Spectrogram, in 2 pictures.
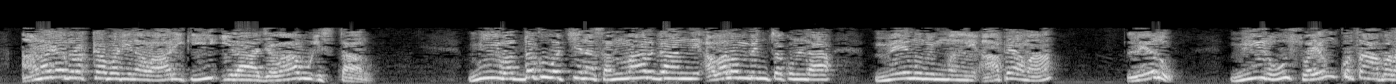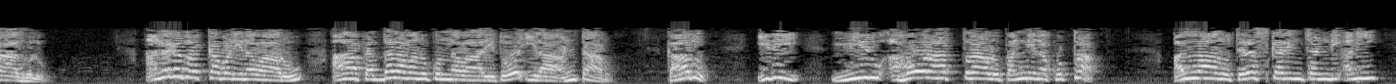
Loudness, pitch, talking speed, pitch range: -8 LUFS, 260 Hz, 70 wpm, 225-285 Hz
